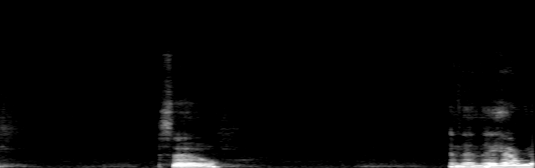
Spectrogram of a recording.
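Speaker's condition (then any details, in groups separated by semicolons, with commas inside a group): Cerebral palsy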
